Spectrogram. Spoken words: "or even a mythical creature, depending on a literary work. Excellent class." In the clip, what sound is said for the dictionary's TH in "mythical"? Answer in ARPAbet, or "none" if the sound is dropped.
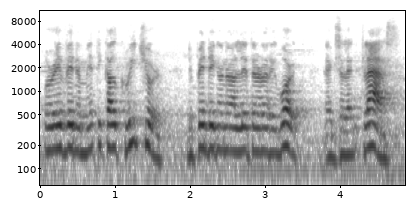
T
